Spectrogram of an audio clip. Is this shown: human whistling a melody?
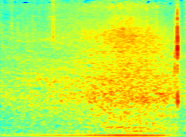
no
